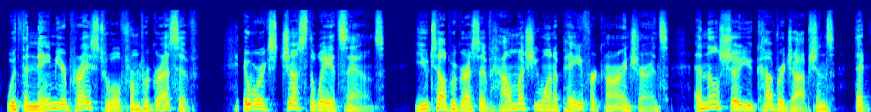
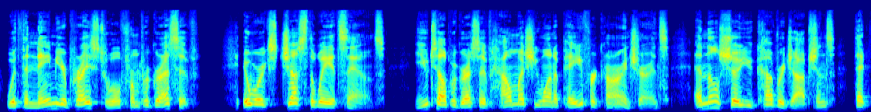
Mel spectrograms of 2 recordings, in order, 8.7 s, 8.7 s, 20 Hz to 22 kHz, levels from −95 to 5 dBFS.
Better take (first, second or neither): first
